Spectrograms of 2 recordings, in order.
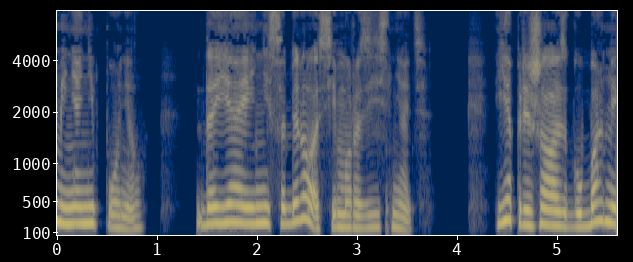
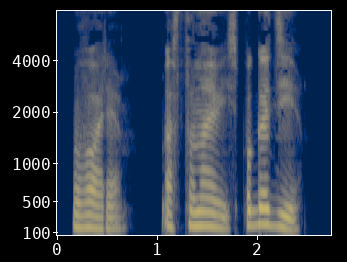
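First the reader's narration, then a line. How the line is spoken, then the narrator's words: Breathed in ear. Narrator (Russian): выдохнул Клим мне в ухо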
